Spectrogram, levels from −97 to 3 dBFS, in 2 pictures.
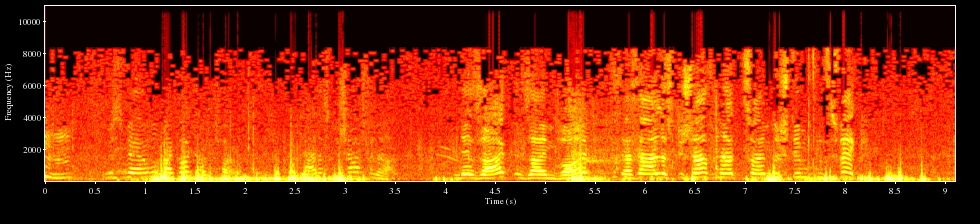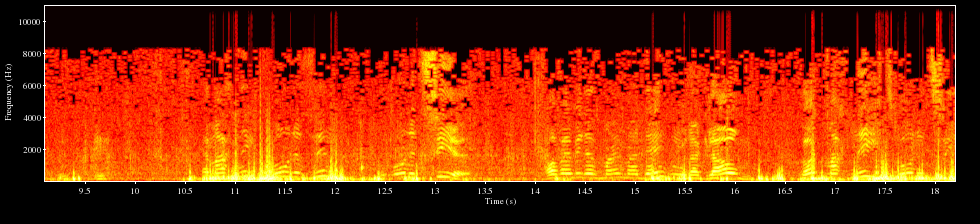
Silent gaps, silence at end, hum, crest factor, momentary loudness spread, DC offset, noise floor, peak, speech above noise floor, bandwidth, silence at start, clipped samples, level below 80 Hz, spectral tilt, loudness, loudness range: none; 0 s; none; 10 dB; 18 LU; under 0.1%; -31 dBFS; 0 dBFS; 21 dB; 8.8 kHz; 0 s; 0.5%; -32 dBFS; -6.5 dB/octave; -11 LUFS; 4 LU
